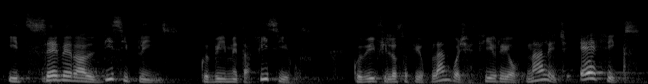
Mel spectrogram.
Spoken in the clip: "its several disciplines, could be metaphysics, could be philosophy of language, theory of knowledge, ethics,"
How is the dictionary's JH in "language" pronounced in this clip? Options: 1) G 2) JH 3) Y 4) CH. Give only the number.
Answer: 4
